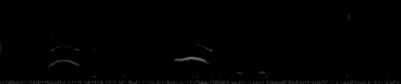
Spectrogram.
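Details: Two brief, thin mews from newborn kittens delivered by their mother inside a wardrobe, the second louder and more drawn-out, over a quiet indoor background with a faint click.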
